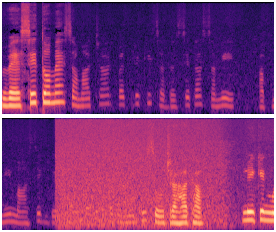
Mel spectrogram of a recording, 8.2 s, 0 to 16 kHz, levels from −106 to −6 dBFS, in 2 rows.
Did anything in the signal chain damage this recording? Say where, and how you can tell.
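Yes. In the call processing, noise suppressor artifacts run the whole way through: the noise floor dips by about 9 dB between phrases and swells back under speech.

There's also zipper noise at the gain stage from 0.68 to 1.28 s. The level drops in 3 dB steps, about fifteen a second, roughly 25 dB in all, and each unsmoothed step ticks.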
